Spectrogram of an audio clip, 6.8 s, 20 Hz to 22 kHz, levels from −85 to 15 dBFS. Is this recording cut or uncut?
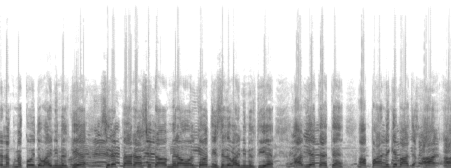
uncut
